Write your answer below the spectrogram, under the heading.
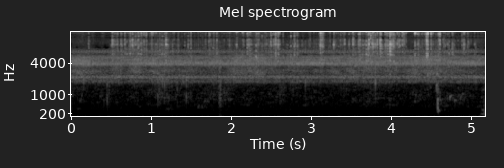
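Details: A steady night chorus of katydids at a solo campsite fills the background with a dense, high, buzzing shimmer, with a few faint clicks and rustles nearby; a barred owl is also said to be calling.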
